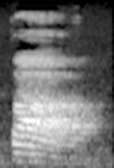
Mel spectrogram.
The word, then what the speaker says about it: barre: to ballet bar up but it's spelt differently it's bas you still pronounce a bar like ba ba black sheep really and in this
